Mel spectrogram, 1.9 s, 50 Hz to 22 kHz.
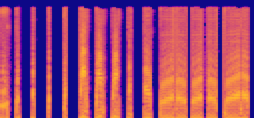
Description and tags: acid scratch loop - 1 bar - 125 bpm
remix of: 122596__alienistcog__acidscratch
extracted 1 bar mono loop at 125 bpm - distorted 303 phrase being scratched.
Works with a breakbeat or 4/4 kick, probably not big beat though.
Thanks to alienistcog for keeping it zero.
125, acid, bpm, breaks, loop, techno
